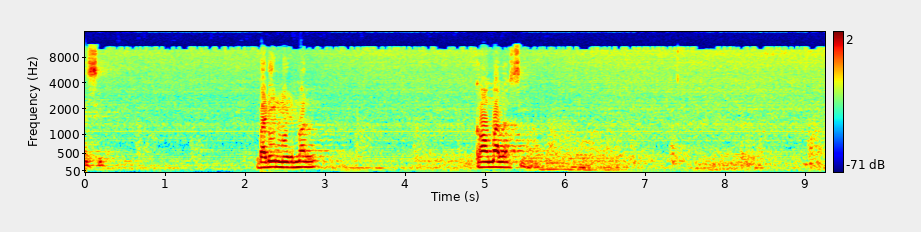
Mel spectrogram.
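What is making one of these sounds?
An elderly man speaks slowly and calmly, close to a microphone.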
